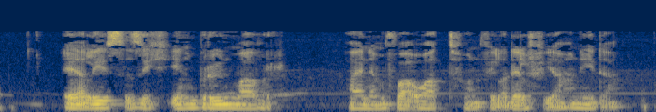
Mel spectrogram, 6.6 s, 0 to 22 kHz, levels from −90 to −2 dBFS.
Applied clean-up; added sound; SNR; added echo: none; none; none; none.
